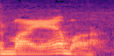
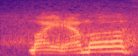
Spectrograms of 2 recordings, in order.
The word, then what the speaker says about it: Miami: It's Miami. Miami. That's how they say it.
